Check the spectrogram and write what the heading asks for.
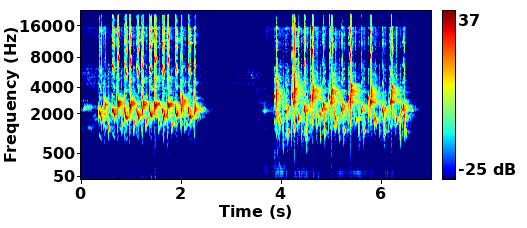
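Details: Uplik tarung fighting sound of a yellow-vented bulbul, used to make other bulbuls respond aggressively. Two rapid chattering bursts of about two seconds each, bubbly repeated notes separated by a clear silent gap.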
